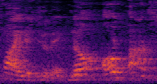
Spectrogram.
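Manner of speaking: usual speaking voice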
